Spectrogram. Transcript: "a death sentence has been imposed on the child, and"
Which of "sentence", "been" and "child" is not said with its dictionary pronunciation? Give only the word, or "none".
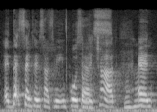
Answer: child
